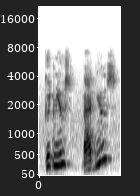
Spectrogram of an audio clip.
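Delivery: high, worried guesses at the news; anxious questioning. A narrator's reading. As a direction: ask nervously, pitched right up. Anxious questions after hearing of news.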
